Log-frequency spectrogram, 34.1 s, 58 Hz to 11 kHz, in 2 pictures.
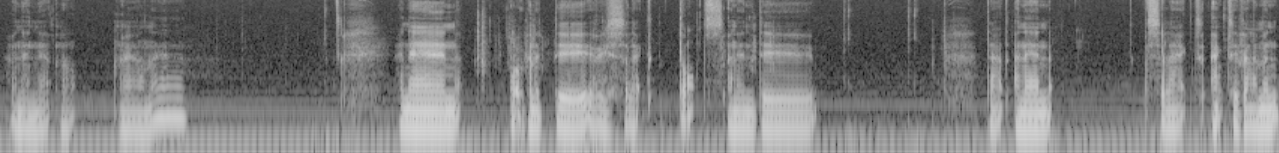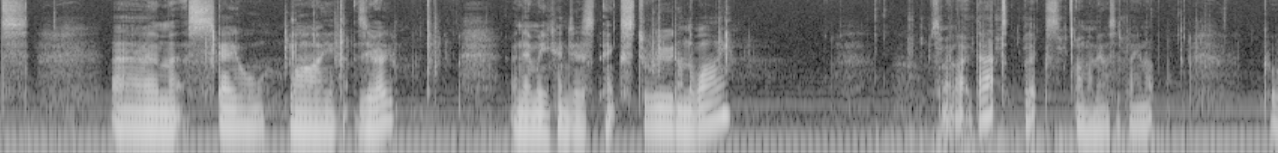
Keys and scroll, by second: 19.8 s, 25.8 e, 33.0 Tab.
